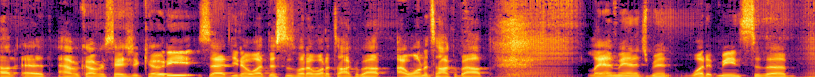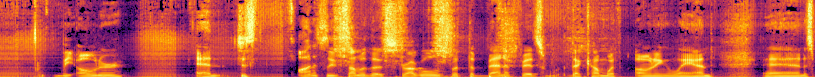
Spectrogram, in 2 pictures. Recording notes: My new microphone kept buzzing a lot, so I apologize for the audio.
